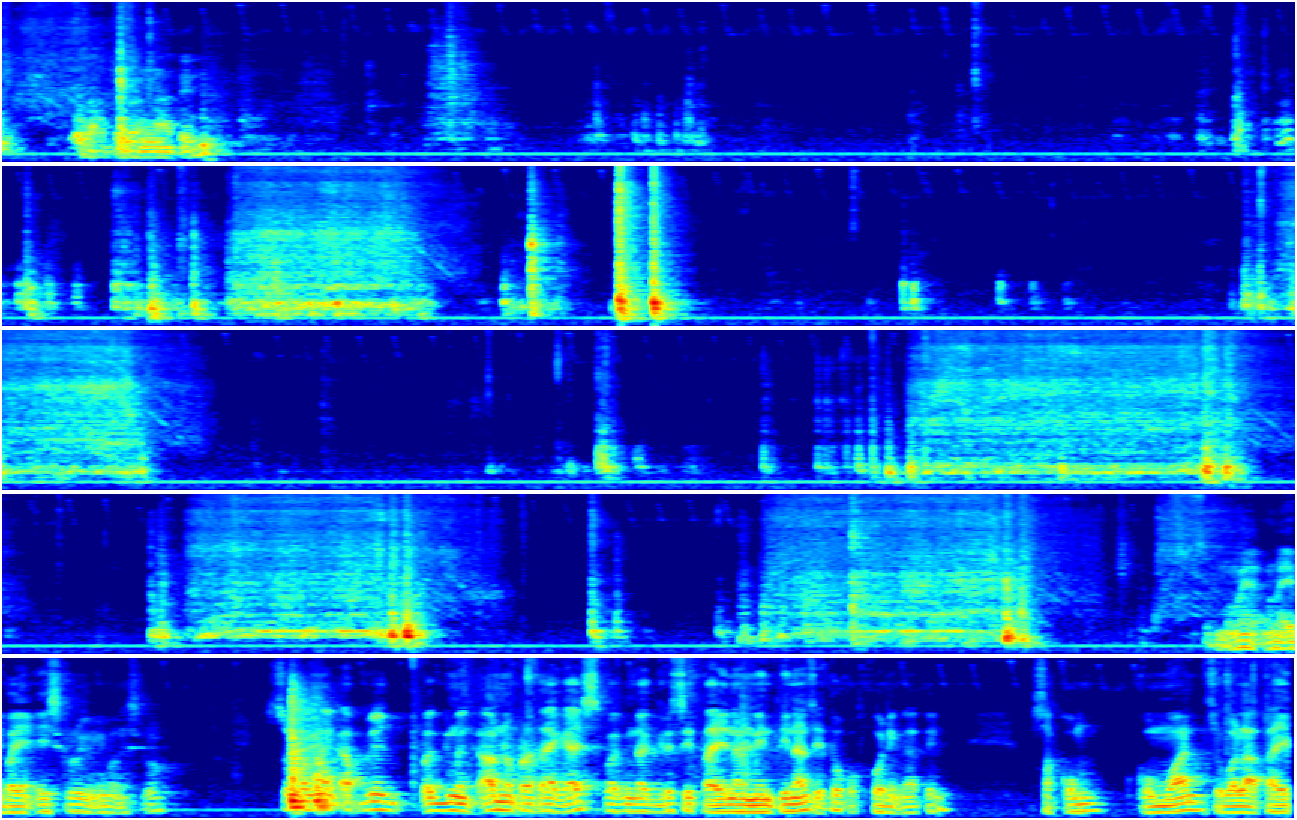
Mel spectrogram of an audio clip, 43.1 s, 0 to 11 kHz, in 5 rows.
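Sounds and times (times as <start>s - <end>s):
cordless screwdriver whirring: 17.1s - 18.6s, 23.3s - 25.8s, 27.1s - 29.2s.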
